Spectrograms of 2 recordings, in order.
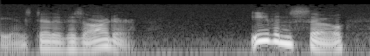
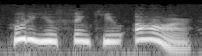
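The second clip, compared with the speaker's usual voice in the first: high, loud furious challenge; outraged demand, much higher and louder; indignant demand; 12 semitones higher, 6 dB louder than usual. Acted. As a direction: throw the question back at him in outrage. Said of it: "angry and embarrassed".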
